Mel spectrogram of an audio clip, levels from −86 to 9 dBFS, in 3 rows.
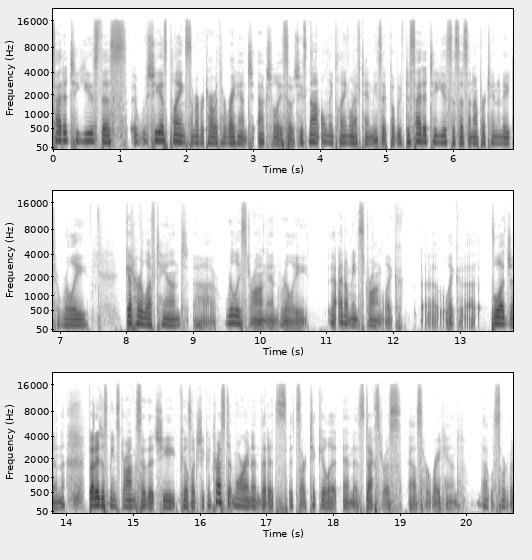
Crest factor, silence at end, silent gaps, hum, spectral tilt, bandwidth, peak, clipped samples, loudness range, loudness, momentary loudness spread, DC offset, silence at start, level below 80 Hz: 24 dB; 0 s; none; none; -6.5 dB/octave; 16.5 kHz; -6 dBFS; under 0.1%; 7 LU; -31 LUFS; 13 LU; under 0.1%; 0 s; -50 dBFS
